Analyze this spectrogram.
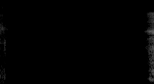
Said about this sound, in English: That's my sniff.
